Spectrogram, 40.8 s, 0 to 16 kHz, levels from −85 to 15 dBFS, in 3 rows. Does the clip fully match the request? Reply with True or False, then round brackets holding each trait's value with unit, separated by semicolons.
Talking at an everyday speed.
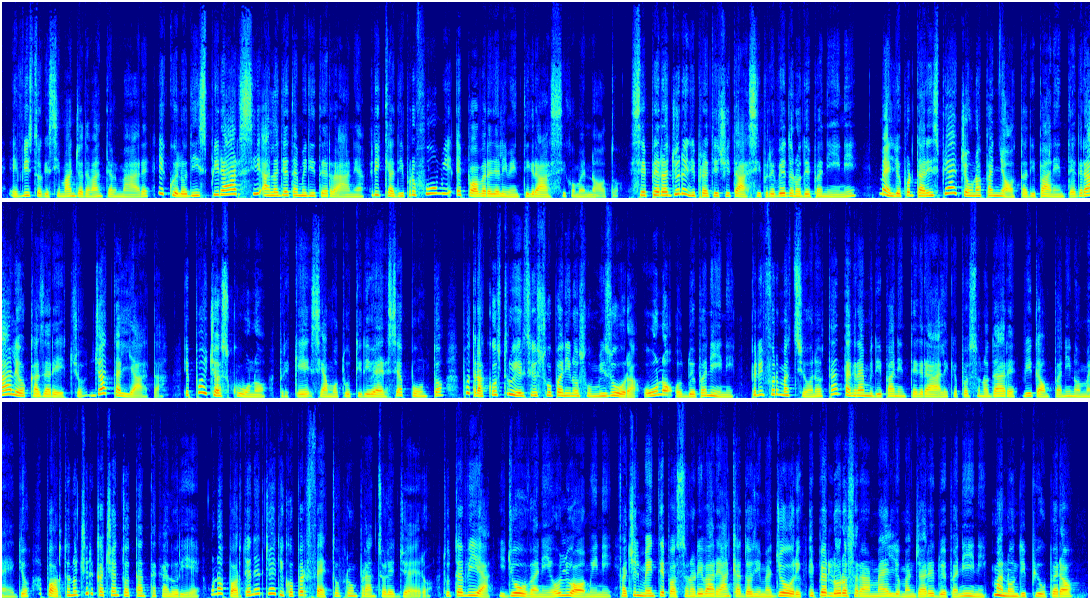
False (175 wpm)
